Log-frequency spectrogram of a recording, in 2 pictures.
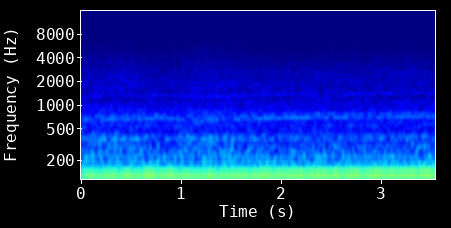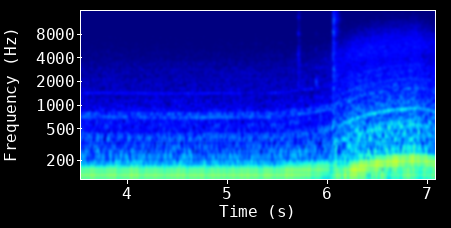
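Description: A bus engine idles with a low, steady hum.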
